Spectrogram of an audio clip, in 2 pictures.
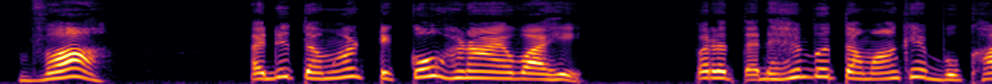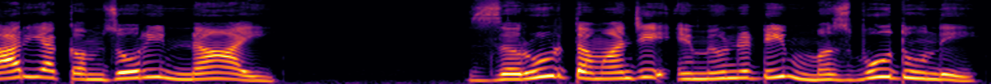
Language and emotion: Sindhi, surprised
